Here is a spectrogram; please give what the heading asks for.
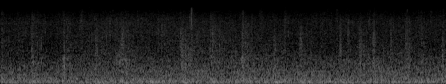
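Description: Video game character footsteps tap out a steady, fairly even rhythm of soft, crisp steps over a constant rain-like hiss, with no voices present.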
